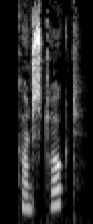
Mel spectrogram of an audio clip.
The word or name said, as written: konstrukt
